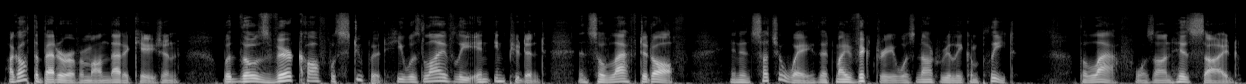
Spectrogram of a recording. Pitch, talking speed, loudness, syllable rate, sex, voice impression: 110 Hz, 200 wpm, -22 LUFS, 5.5 syllables/s, male, very masculine, very adult-like, very middle-aged, thick, tensed, slightly powerful, bright, hard, clear, fluent, slightly raspy, cool, very intellectual, refreshing, sincere, calm, mature, friendly, reassuring, unique, slightly elegant, wild, sweet, slightly lively, very kind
